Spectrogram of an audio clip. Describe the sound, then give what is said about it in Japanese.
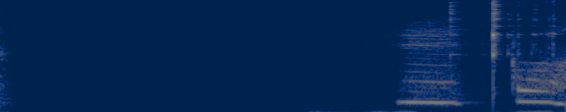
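Dishes and cutlery clink and clatter as they are gathered up and cleared away after a meal, with a couple of short rattling bursts around one sharp ringing clink, after a quiet stretch. “食器片付けちゃうから、あなたは先に寝室に行っててね。”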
